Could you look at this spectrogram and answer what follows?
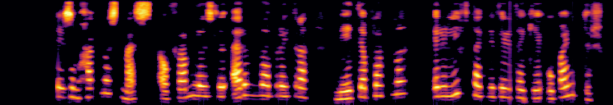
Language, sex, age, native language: Icelandic, female, 30-39, Icelandic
